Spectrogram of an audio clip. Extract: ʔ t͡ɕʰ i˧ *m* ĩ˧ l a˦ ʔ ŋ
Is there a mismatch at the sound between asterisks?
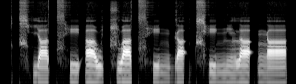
yes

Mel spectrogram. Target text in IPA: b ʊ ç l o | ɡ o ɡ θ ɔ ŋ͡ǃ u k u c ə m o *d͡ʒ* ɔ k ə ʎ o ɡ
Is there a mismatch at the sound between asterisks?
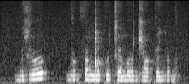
no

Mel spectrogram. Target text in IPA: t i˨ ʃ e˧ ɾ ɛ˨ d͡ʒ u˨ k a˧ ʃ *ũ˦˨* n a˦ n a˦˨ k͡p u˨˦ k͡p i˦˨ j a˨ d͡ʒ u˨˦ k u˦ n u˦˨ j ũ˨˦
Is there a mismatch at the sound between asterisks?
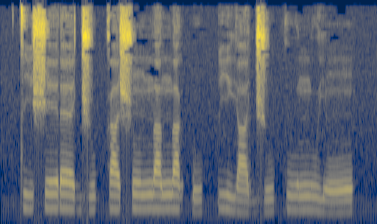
yes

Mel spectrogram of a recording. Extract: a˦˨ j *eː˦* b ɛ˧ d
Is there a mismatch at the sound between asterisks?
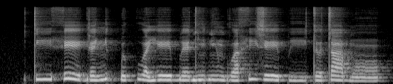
yes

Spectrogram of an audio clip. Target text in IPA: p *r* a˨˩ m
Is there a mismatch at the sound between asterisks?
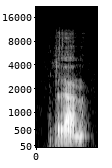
no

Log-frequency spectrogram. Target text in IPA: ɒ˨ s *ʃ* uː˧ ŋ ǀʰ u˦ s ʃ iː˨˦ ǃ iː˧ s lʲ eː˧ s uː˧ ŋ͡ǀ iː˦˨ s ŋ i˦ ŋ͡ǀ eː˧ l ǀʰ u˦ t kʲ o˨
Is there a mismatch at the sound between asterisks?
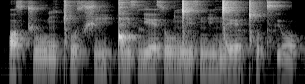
yes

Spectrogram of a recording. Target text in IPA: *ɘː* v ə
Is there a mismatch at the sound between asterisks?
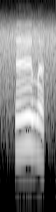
no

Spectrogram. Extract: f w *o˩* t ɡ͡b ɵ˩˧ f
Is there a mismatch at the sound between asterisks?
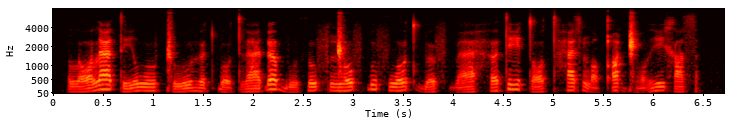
yes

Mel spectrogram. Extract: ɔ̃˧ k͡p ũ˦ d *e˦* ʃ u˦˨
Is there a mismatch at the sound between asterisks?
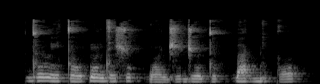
no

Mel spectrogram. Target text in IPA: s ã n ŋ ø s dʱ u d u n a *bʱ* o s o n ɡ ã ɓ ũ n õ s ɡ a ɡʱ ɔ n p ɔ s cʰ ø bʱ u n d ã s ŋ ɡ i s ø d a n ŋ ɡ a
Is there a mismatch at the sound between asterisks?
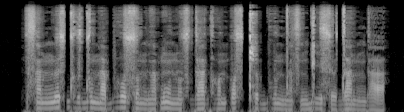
no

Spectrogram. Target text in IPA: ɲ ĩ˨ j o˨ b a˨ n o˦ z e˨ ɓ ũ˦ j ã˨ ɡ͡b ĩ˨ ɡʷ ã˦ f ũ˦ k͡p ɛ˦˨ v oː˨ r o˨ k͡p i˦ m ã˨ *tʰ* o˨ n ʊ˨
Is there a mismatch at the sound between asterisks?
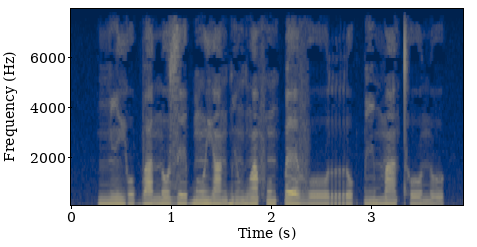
no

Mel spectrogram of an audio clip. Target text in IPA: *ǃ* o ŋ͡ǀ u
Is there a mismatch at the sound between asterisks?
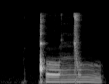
no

